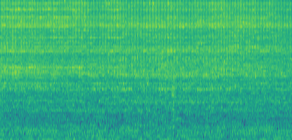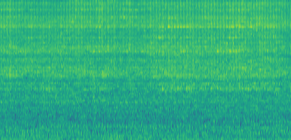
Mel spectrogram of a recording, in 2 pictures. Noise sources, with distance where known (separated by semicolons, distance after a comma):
jackhammer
